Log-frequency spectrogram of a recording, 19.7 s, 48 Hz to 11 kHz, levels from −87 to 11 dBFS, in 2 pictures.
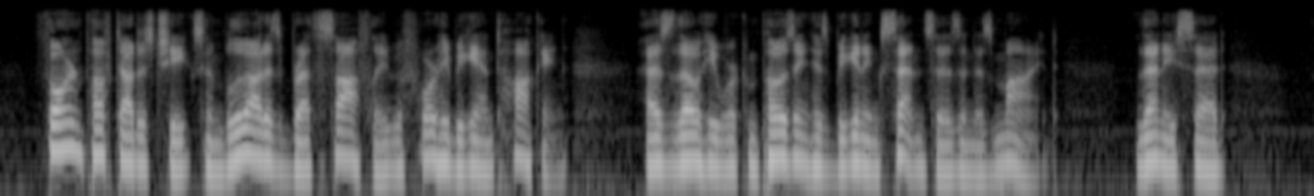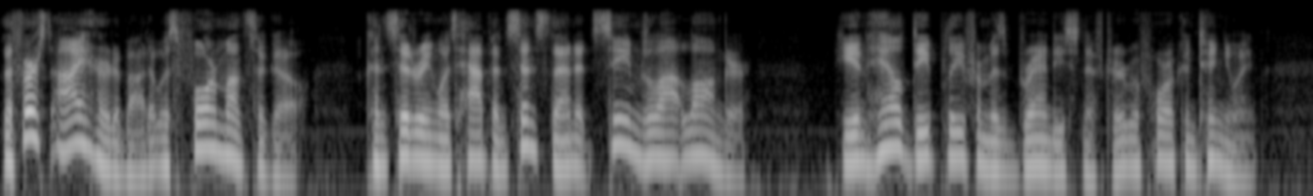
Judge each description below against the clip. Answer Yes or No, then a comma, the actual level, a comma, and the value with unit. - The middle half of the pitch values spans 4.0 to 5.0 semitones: Yes, average, 4.3 semitones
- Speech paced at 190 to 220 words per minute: No, average, 175 wpm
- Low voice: Yes, low, 120 Hz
